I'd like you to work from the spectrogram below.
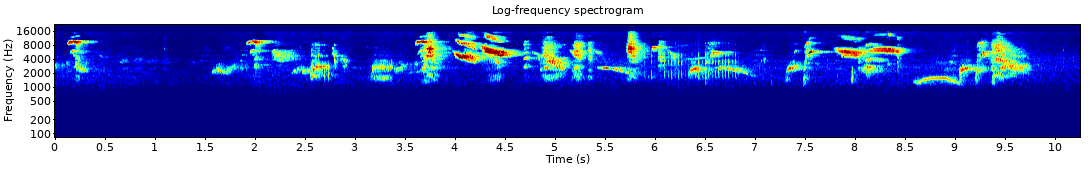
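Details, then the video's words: Close-range starling song: quick run of varied squeaks, clicks, whistled slurs and harsh chirps, about three notes a second, starting after a short quiet gap, in a calm natural soundscape. "The song of the starling"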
